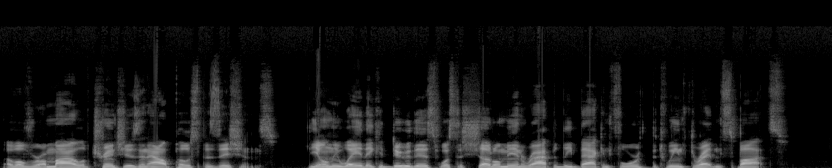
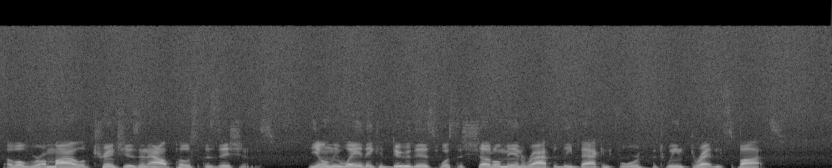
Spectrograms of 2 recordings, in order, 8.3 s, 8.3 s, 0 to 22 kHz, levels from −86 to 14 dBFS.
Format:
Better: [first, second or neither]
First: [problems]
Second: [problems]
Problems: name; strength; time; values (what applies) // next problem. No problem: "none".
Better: first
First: none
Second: hiss; loud; throughout; 9 dB below the speech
